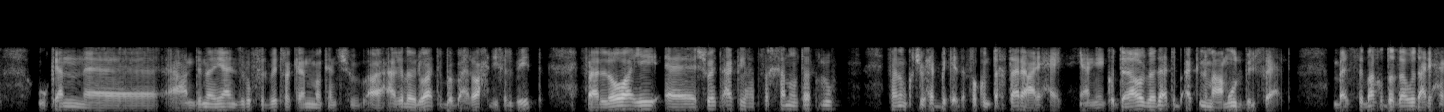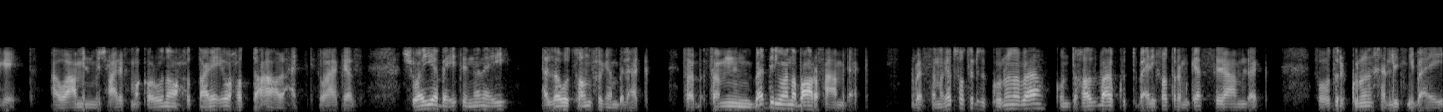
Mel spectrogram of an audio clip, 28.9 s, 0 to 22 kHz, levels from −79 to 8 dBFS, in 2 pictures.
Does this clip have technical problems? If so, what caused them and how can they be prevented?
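Yes. The iLBC codec is in play for the whole clip: each 20 ms frame's excitation is coded on its own at a low rate, which fits iLBC's 15.2 kbps mode, and the line passes only about 200 Hz to 3.7 kHz. The speech therefore sounds narrowband and muffled, with plainly audible roughness and a slightly synthetic texture. To prevent this, carry the call over a wideband codec such as Opus or G.722 instead of iLBC.

The lost iLBC frames come from packets dropped in transit at 8.06 to 8.12 s and at 26.64 to 26.70 s. Each gap lasts about 40 ms, which fits two consecutive 20 ms frames going missing. The decoder covered each gap by repeating the last pitch cycle blended with noise, so both spots sound like a brief held, breathy buzz. Because iLBC frames are decoded independently, normal speech returns as soon as the next frame arrives. To prevent this, reduce packet loss on the network path or add forward error correction or redundant frames so that missing packets can be rebuilt.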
